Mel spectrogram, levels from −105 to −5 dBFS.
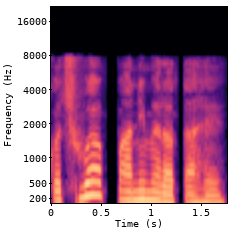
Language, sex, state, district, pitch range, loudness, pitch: Hindi, male, Uttar Pradesh, Deoria, 140-180 Hz, -20 LUFS, 170 Hz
